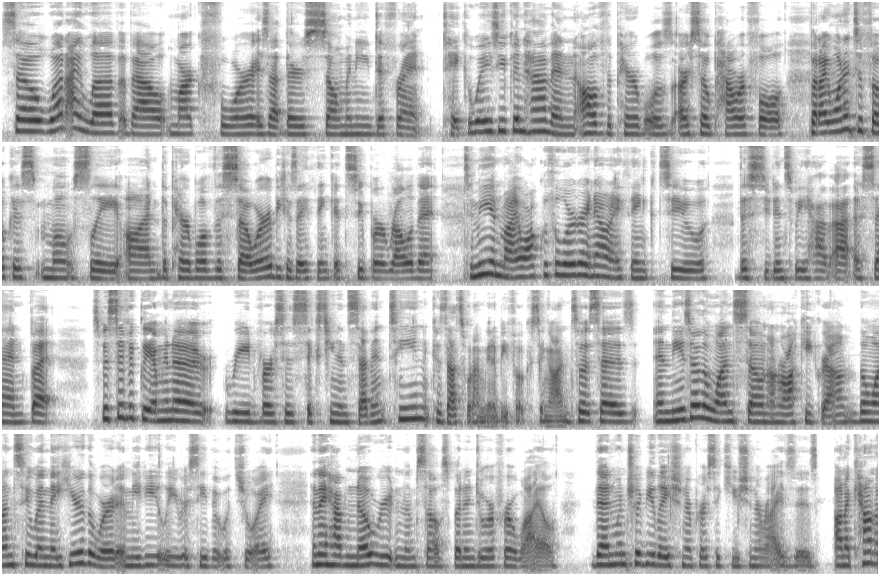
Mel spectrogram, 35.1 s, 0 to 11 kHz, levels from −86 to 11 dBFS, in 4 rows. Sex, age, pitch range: female, 10-29, 195-225 Hz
